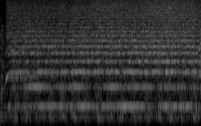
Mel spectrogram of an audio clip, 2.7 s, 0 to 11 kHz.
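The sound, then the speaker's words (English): A passenger train rolls along the rails with a steady, loud rumble while a sustained whistle blows over it for the whole stretch; no one speaks. “So 5 years of my life was 6 months here, 6 months there, train trips both ways.”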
